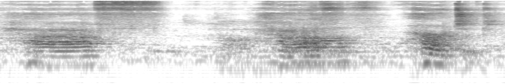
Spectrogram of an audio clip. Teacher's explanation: The L is not pronounced.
